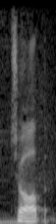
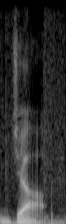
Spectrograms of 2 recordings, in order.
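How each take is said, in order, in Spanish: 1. La palabra empieza con un sonido ch sordo. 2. La palabra empieza con un sonido j sonoro. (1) "No es chop" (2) "es job"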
